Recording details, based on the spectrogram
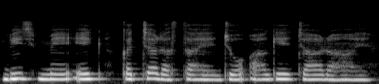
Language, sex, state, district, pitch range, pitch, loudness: Hindi, female, Arunachal Pradesh, Lower Dibang Valley, 225-245 Hz, 235 Hz, -15 LUFS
